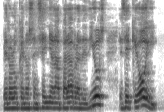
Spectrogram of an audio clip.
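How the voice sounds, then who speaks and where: A man's voice: medium pitch, expressive, moderate pace. A man preaching a short sermon meditation, earnest, often adding amen and little tag questions.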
